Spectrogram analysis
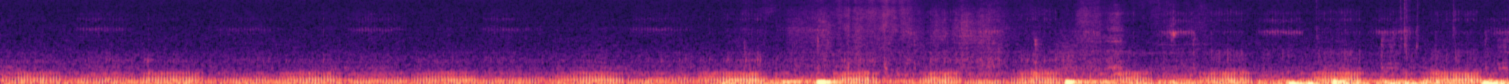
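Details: Male kitten wanting cuddles purrs continuously while held, a deep rumbling drone rising and falling with each breath, soft nasal whistles, and rustling from shifting fur and handling in the second half.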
